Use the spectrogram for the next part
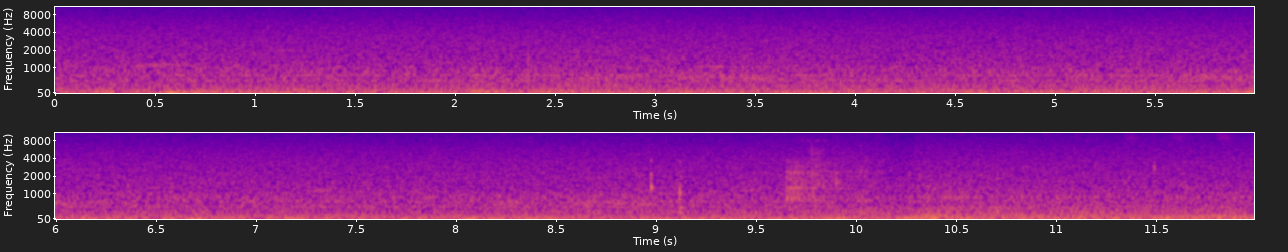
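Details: Steady broadband noise and rustling fill the garden recording, with a few faint clicks near the end and no animal call heard.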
